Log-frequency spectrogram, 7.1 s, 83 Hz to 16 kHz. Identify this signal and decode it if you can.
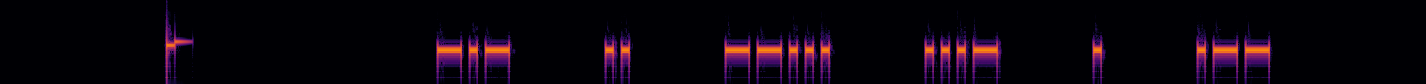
Morse code, heard as a keyed tone, about 31 wpm, spaced as for 14 wpm, 700 Hz. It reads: KI7VEW
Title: USA Call Signs - 4x Character Spacing - 30wpm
